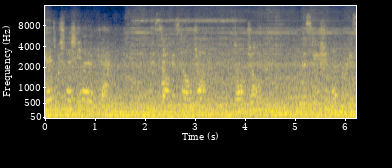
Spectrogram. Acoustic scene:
subway train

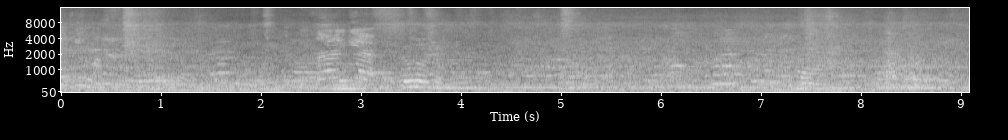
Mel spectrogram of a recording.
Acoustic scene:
cafe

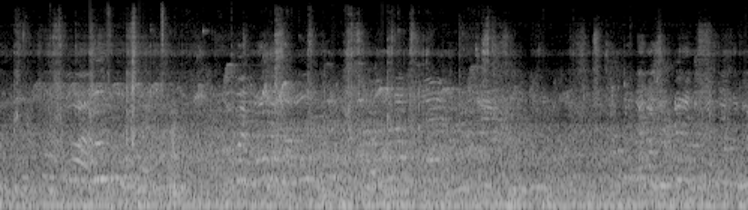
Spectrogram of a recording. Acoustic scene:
residential area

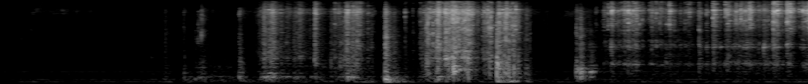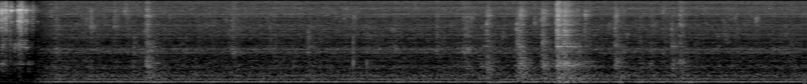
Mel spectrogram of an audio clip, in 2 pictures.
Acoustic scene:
kitchen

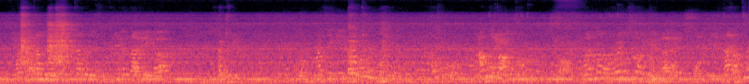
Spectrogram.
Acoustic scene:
cafe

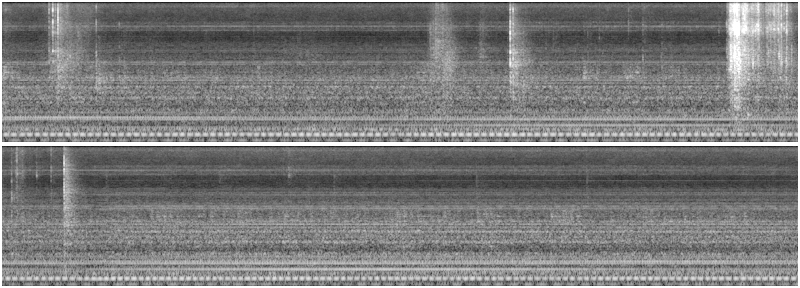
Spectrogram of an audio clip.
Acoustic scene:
kitchen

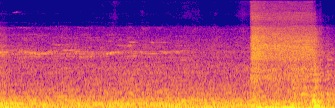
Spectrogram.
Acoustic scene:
subway train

